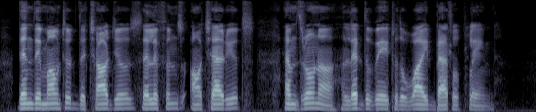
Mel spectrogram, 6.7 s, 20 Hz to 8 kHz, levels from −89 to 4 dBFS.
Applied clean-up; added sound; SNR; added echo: none; none; none; none.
